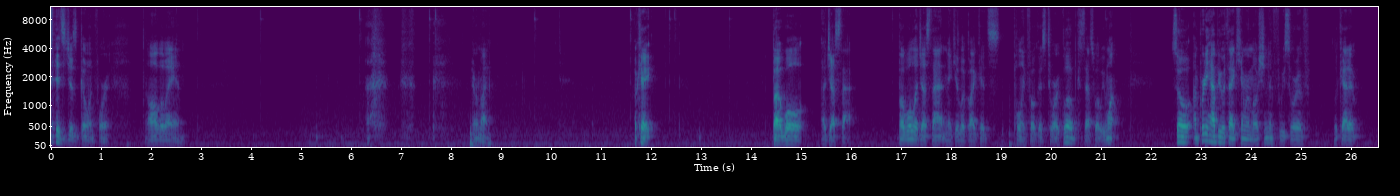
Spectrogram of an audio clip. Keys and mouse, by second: 3.2-5.0 drag, 5.0-6.6 middle drag, 6.6-10.5 drag, 10.5 middle click, 11.3-14.6 drag, 20.1-21.9 drag, 21.9-23.4 middle drag, 23.4 shift+z.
